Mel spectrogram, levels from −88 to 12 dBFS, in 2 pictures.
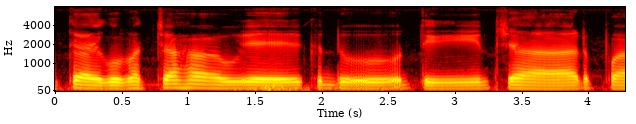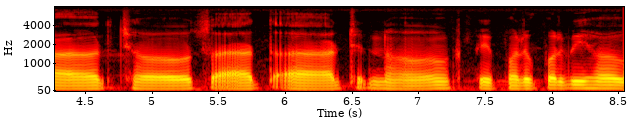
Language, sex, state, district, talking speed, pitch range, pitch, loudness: Bajjika, male, Bihar, Vaishali, 125 wpm, 105-115 Hz, 110 Hz, -19 LUFS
